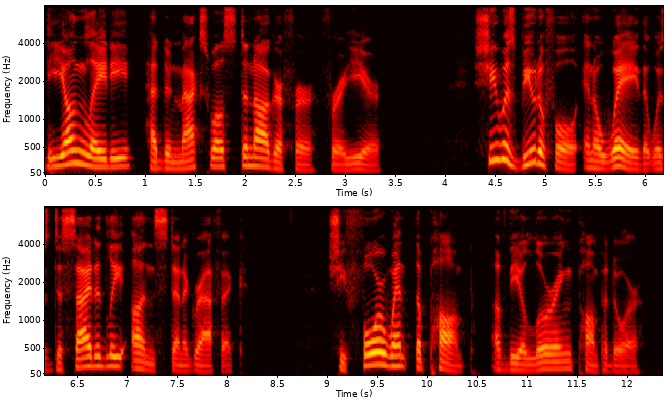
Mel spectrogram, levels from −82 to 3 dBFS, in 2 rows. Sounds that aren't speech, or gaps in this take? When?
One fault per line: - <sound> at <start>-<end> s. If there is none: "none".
none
